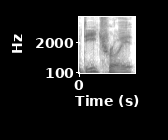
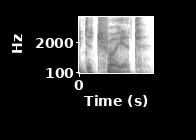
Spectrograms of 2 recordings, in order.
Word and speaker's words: Detroit: Some get that extra syllable in there at the end.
